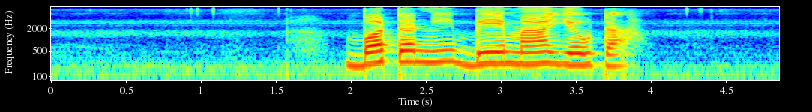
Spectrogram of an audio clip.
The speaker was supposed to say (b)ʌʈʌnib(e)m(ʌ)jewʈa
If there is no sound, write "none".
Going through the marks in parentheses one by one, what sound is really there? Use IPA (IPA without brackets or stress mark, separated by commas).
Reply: b, e, a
